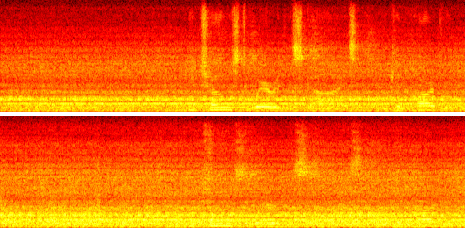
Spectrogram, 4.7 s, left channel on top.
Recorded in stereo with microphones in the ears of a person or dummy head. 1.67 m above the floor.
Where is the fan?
5° right (ahead or behind), 2 m.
